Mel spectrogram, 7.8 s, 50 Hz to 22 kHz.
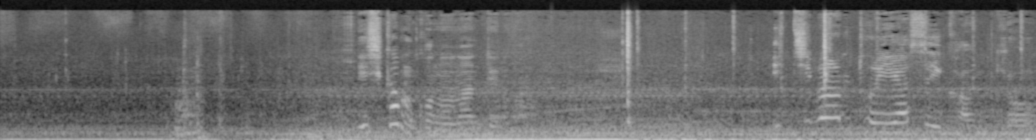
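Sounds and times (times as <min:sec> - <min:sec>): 
car interior engine and road rumble while driving on a commute: 0:00.0 - 0:07.7
speech: 0:02.7 - 0:04.4, 0:05.8 - 0:07.7.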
